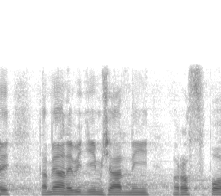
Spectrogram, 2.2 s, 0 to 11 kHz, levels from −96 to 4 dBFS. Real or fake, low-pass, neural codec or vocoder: real; 7.2 kHz; none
